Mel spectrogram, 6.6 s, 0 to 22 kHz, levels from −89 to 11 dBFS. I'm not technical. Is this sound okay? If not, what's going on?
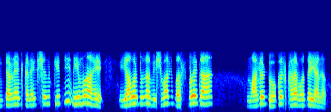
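No, it isn't. Two faults run through the whole clip. First, the LPC-10 vocoder has rebuilt the speech as a buzzing, robotic voice, with nothing above 3.8 kHz, so it sounds muffled and mechanical. Second, a channel delay (comb filtering) makes one channel arrive a tiny fraction of a millisecond late, and combining the channels hollows out the sound around 7 kHz.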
